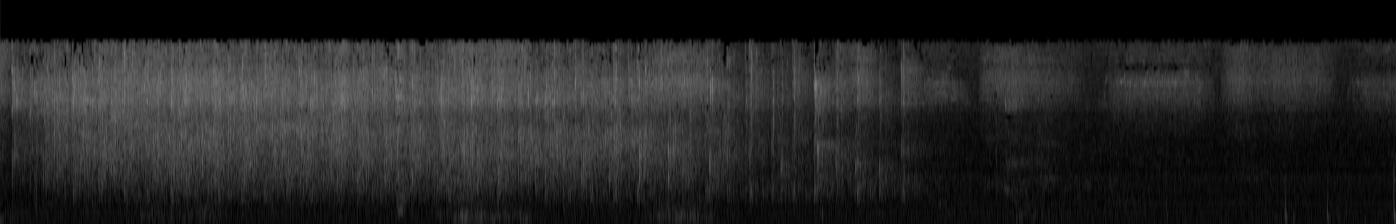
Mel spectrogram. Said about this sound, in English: Okay, and how about those of you who came out Friday night to be a part of what we did at Deerfield Run Apartments? You know, our joint outreach event with Tabernacle of Praise. You guys rock. Thank you so much. Now we can clap.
